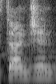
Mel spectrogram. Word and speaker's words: dungeon: roko kui and yes I said Dungan I know it's dungeon but I just like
